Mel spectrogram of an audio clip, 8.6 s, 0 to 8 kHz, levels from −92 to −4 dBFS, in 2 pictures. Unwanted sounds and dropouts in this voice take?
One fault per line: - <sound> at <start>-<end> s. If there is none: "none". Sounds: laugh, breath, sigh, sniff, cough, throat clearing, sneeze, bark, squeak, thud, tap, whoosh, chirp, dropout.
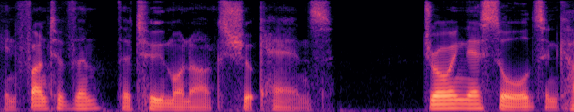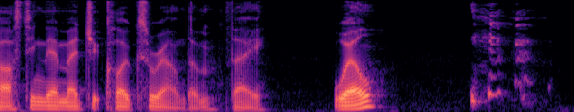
- laugh at 7.8-8.5 s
